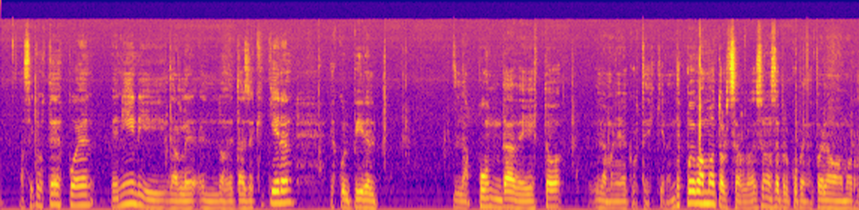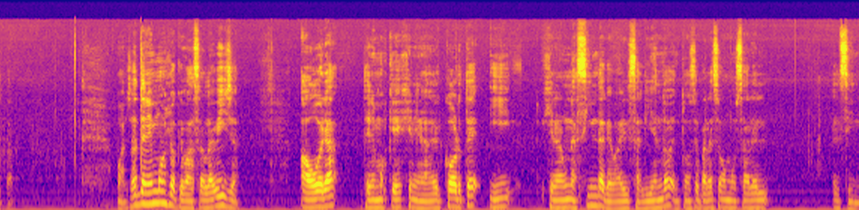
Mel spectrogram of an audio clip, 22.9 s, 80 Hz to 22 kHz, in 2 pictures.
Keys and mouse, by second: 5.4 alt+click, 7.1 alt+click, 11.4 alt+click, 20.4 alt+click, 22.1 alt+click, 22.3 alt+click.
